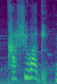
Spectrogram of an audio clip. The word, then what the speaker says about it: Kashiwagi: It's Kashiwagi, not Kawasaki. K is in Korea, A as in America, then Singapore, Hong Kong, India, Washington, America, Greece, and India.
